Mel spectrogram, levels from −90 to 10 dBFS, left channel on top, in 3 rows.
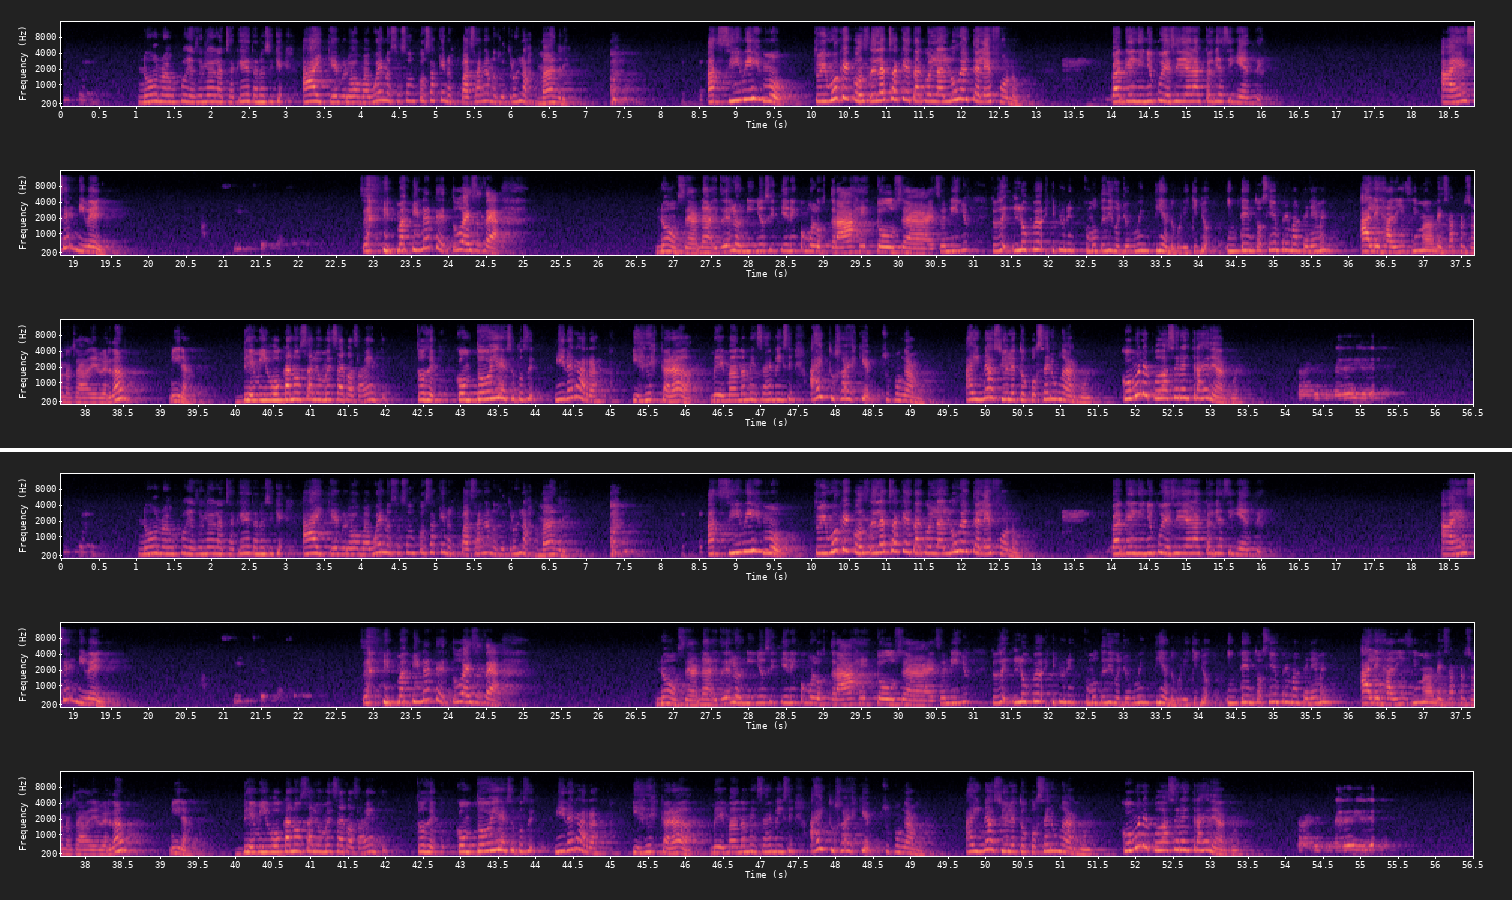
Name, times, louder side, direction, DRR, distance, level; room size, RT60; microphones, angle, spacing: voice 1, 0.0-0.4 7.3-7.5 13.3-14.0 21.1-21.6 54.2-55.2, right 2 dB, 90° right, 3 dB, 3.0 m, -34 dB
voice 2, 1.0-3.0 3.2-6.8 8.6-9.7 10.0-12.8 14.0-16.0 18.4-19.4 22.8-25.0 26.8-31.0 31.2-35.8 36.2-38.6 39.1-39.4 40.0-42.0 42.4-44.9 45.3-49.2 49.7-51.4 51.8-53.4, left 1 dB, 20° left, 10 dB, 0.9 m, -25 dB
26.5 x 22.0 x 8.3 m, 0.95 s
head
